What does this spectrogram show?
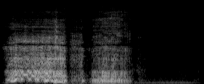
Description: horse pair vehicle turnoff; teardown; ps5 windows xbox series xs

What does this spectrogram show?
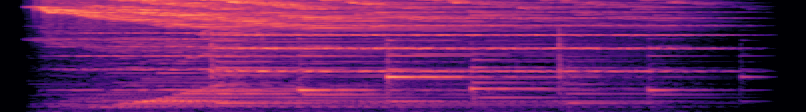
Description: Exploration - Demon Cave; Heroes of Might and Magic II

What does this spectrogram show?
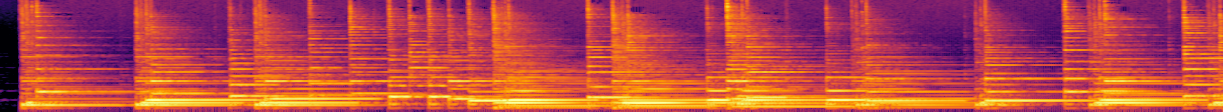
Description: Bard Draft

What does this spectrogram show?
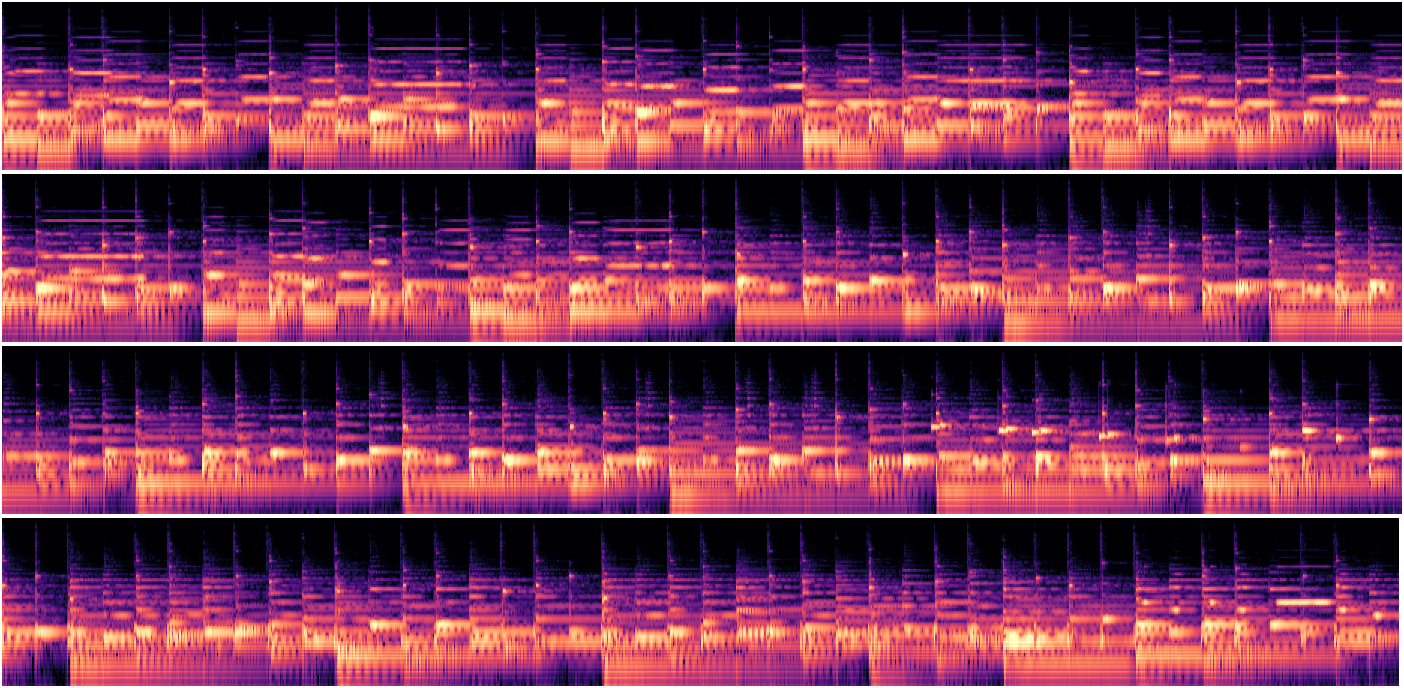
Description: The Outback Upbeat; peppa pig world adventures

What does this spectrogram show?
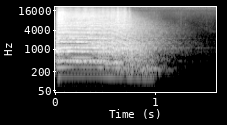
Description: Flashover

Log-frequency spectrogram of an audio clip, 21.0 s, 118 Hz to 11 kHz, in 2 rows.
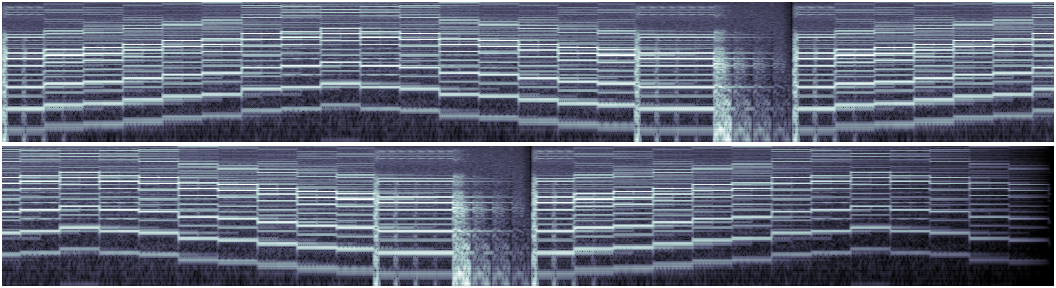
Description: Guitar; Guitar Study Creativity 4

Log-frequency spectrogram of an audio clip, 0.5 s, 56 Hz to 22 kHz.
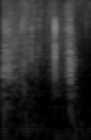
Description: dirt step; teardown; ps5 windows xbox series xs

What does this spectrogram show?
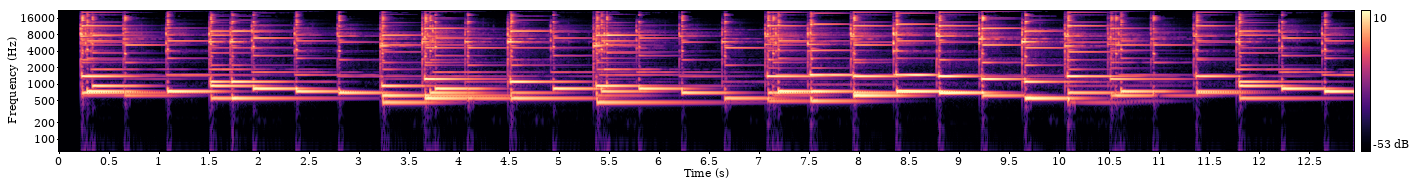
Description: Music Box; F Fanatic Sound Collection

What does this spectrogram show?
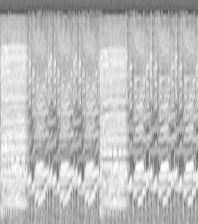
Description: Long Hallway C - Human

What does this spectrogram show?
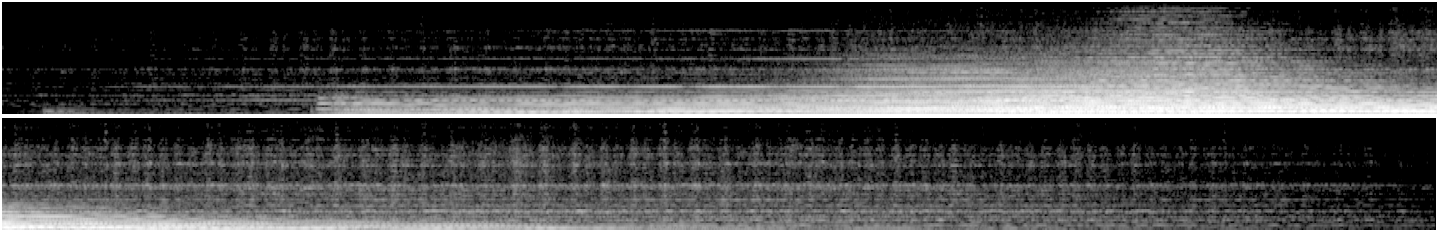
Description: Spooky Ship Mood

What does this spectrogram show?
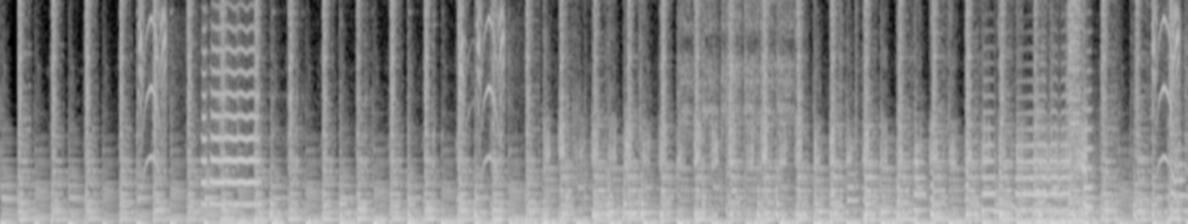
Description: Music Menu; Monkey Mischief Party Time; Wii

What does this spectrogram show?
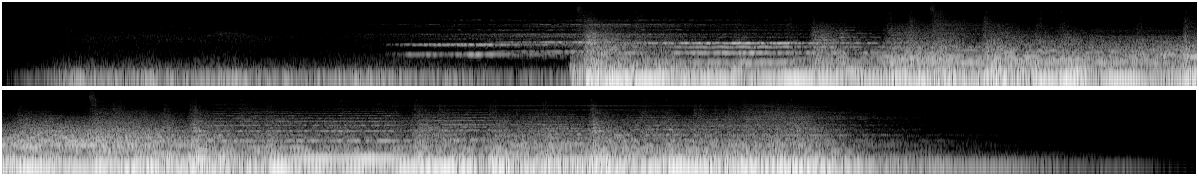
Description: Round Start; Zombie Der Riese

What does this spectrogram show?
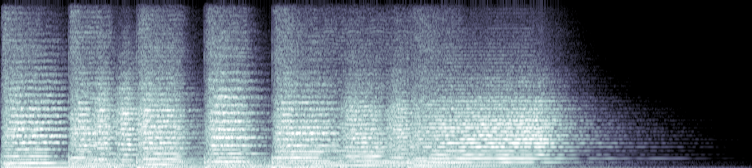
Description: Jingle Fantasy; ashes of the night

